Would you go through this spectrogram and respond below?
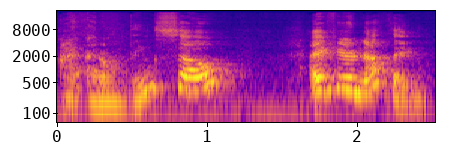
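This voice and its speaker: A woman voicing a plucky, eager young girl in a storybook, earnest and expressive. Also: very high-pitched, normal speed, slight background noise, voice pushed up, heavily acted. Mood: hesitant. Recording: echoey room.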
